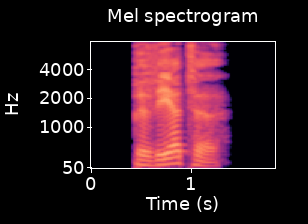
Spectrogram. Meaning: inflection of bewerten: 1. first-person singular present 2. first/third-person singular subjunctive I 3. singular imperative
- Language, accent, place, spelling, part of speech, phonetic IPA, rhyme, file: German, Germany, Berlin, bewerte, verb, [bəˈveːɐ̯tə], -eːɐ̯tə, De-bewerte.ogg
